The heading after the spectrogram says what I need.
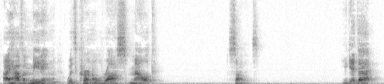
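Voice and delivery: the visitor holding back his temper; American visitor. Acted. Al insisting to the doorman, firm clipped patience.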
